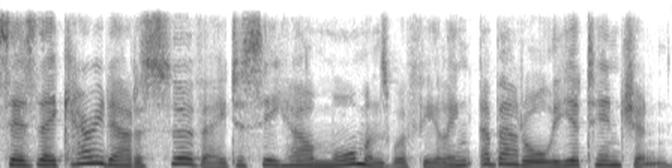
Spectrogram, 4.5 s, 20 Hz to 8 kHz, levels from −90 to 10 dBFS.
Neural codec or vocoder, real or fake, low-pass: none; real; 7.2 kHz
